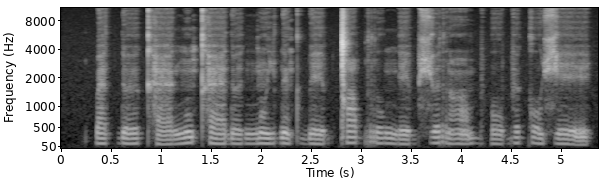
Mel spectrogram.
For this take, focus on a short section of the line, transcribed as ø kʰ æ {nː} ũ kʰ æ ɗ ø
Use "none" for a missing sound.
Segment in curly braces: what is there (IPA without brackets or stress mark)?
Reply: ŋ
